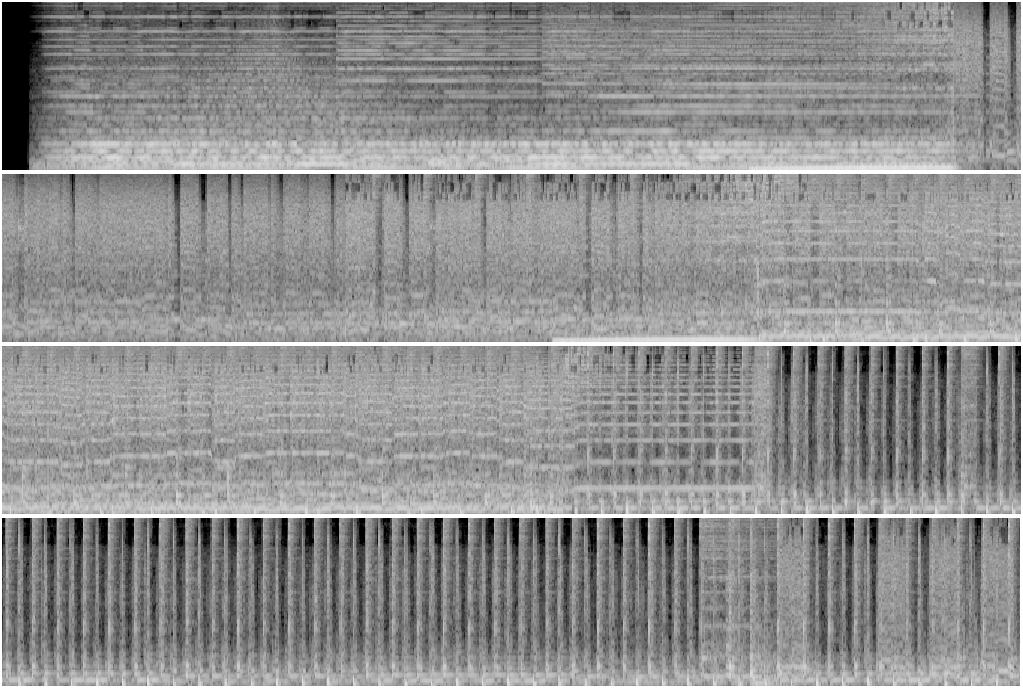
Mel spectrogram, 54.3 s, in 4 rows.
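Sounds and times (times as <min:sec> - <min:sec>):
Eurobeat instrumental: 0:00.4 - 0:12.9, 0:18.5 - 0:54.3.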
